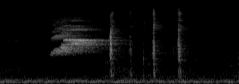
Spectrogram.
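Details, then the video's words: Persian doll face kitten in Gujranwala gives one thin, high mew that rises and holds briefly, followed by several sharp clicks and taps over a steady low hum. "Persian doll face kitten"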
